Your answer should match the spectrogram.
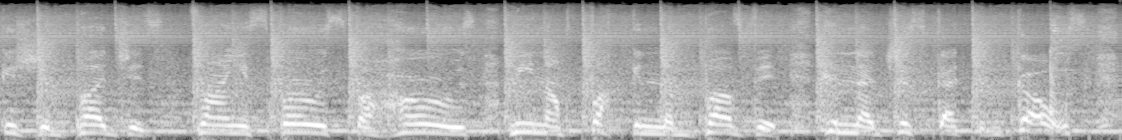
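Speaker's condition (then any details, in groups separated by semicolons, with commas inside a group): No condition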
